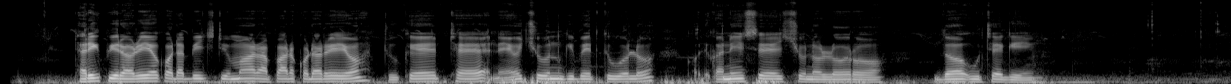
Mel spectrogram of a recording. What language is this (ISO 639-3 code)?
luo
